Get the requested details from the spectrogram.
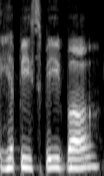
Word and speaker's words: Hippie Speedball: Like, did you say that right? Hippie Speedball? I'm like, yes. – Yeah. – Yes, I did.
